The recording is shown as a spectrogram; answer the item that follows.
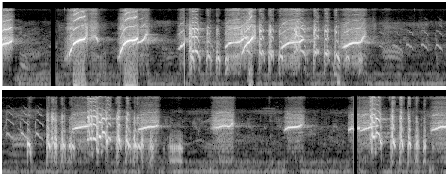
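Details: Tame Grey francolin, trained to call when its owner whistles. Over about twelve seconds it gives irregular bouts of rising whistles and harsh pulsed chatter, with short quiet gaps in between.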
